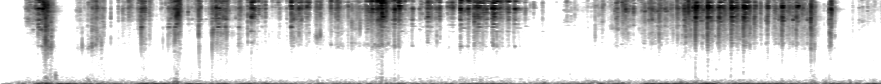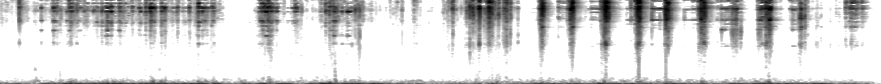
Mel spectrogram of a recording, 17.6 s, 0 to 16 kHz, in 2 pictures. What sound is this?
Miked at 4-6" distance.
Keys jingled.
metallic, foley, jingle, chainmail, keys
